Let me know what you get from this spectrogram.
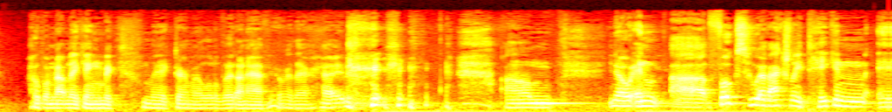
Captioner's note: chuckles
